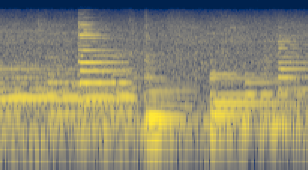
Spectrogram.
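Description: Acoustic guitar fingerpicked in arpeggios, a bass note followed by a repeating pattern on the treble strings, with the notes ringing on over each other in a slow ballad in A minor.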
